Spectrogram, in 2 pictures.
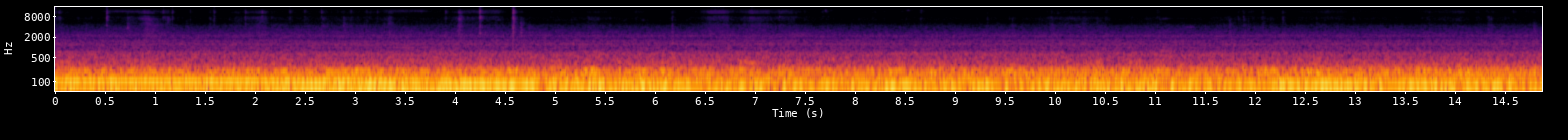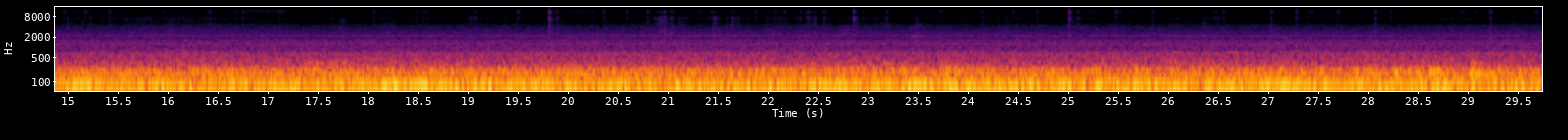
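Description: E6 series Komachi shinkansen train running, heard from inside the passenger cabin: a steady low rumble of wheels and running gear on the rails.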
